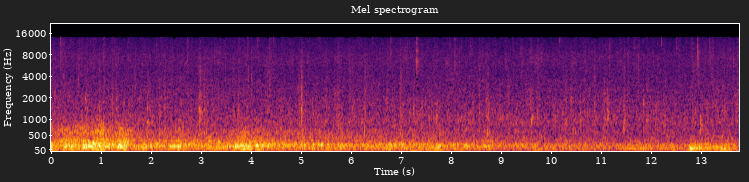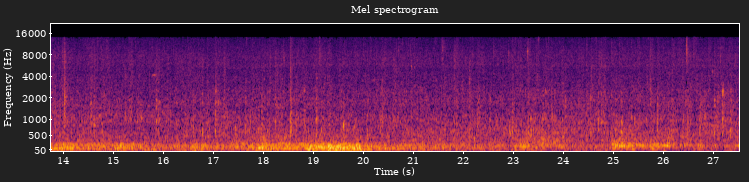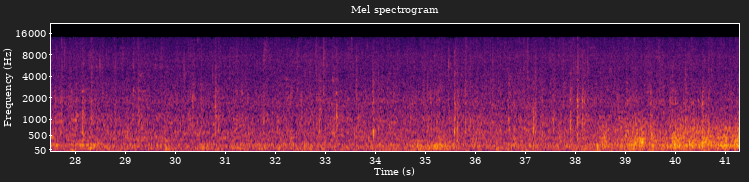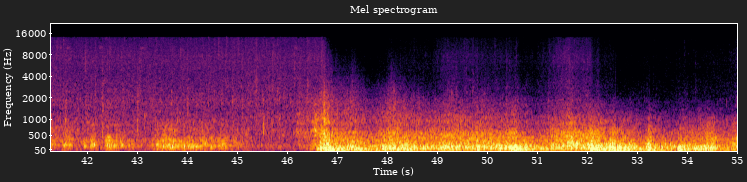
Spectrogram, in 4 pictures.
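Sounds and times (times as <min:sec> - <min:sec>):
steady rain falling: 0:00.0 - 0:55.0
thunder rumbling: 0:46.2 - 0:55.0.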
